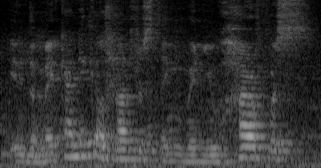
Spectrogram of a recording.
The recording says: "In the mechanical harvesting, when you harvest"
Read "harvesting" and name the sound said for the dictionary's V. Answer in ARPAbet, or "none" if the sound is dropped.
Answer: F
